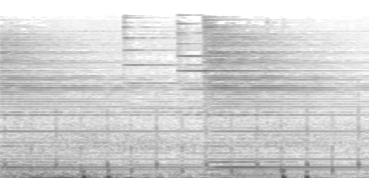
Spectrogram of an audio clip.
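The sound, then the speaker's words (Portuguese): Several clocks, recorded at random and combined in a studio, tick in an uneven, overlapping rhythm while sustained metallic chime tones ring underneath, with a couple of bright, brief bursts of ringing layered over the steady ticking. “dos relógios aleatoriamente assim e depois fez uma junção no estúdio.”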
